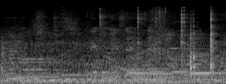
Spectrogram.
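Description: Sushi plate with a clear plastic dome taken off the conveyor and set on the table: light clinks of plate and cover, with two sharp clinks near the end as it lands.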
